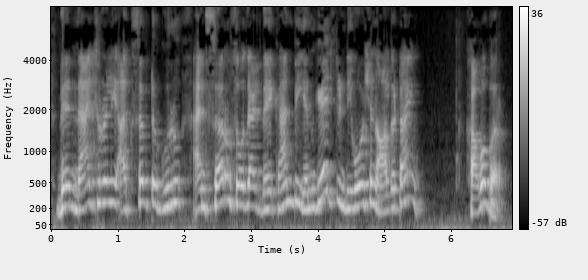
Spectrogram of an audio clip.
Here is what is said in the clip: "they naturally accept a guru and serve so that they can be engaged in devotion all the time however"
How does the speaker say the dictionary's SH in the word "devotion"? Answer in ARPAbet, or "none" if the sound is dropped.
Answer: SH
